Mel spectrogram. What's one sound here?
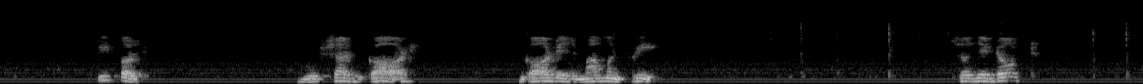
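An elderly man speaks slowly and calmly in short phrases, close by.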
